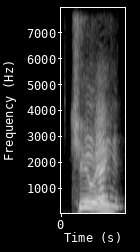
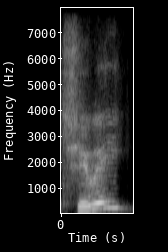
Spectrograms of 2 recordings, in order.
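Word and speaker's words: Chuy: Chewy. Chewy. Chewy. Yeah, that's what we thought as well. I was like, is it Chewy? Like Star Wars Chewy? It's spelled C H U Y apparently.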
